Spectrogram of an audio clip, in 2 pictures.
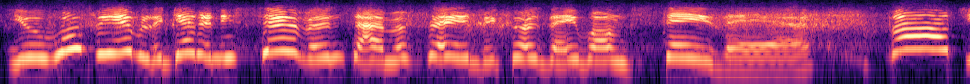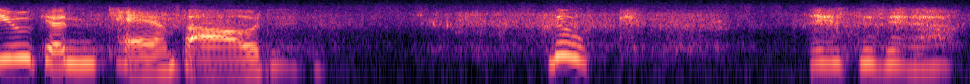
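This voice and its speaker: High, gushing, flirtatious countess. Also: female voice, sing-song, measured pace. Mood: eager, commanding. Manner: gushing, theatrical. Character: flirtatious, gushing countess fascinated by wicked things. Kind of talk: 1940s radio acting. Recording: muffled, noisy old radio recording.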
